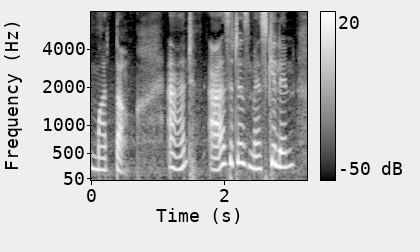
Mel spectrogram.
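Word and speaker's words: matin: after me lo okay this is not martin this is mata and as it is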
